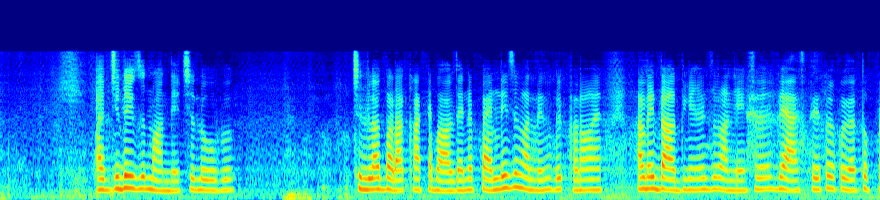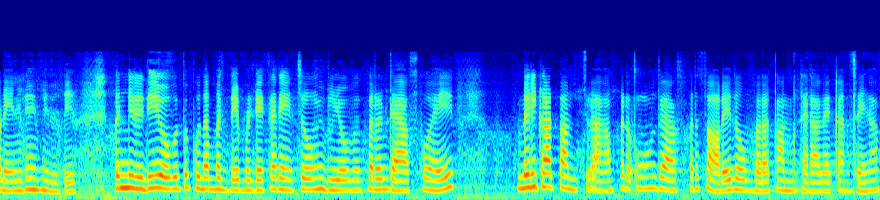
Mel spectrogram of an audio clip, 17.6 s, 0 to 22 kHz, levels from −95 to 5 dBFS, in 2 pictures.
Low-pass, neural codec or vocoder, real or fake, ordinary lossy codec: none; codec, 16 kHz, 1 kbps, FunCodec, trained on Chinese and English, 50 frames a second; fake; none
